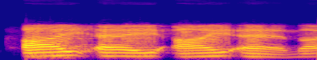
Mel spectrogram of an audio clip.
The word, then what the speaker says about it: Iain: So, um, I A I N.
